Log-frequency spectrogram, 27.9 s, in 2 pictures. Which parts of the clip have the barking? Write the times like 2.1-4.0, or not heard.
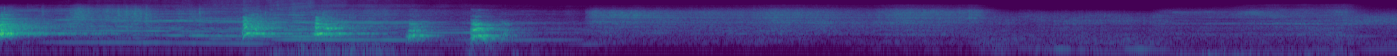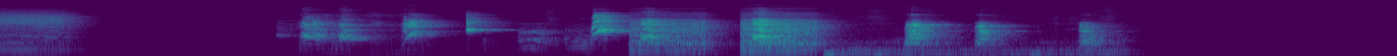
0.0-5.1, 16.9-25.1.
